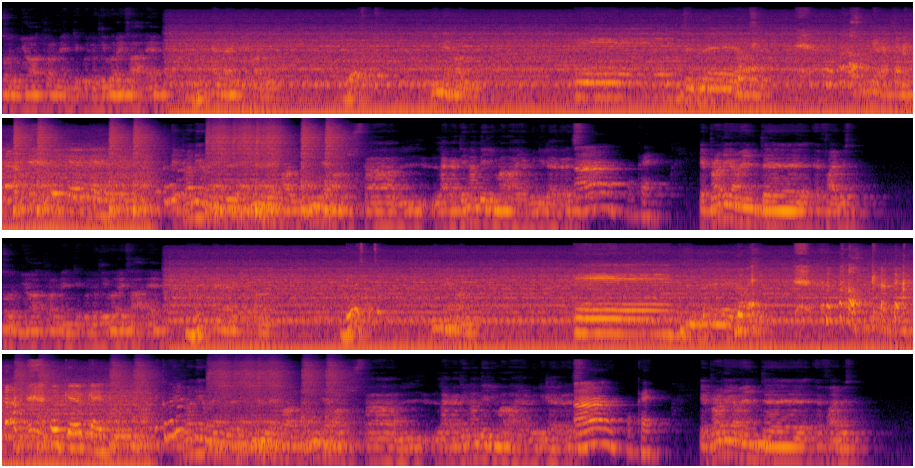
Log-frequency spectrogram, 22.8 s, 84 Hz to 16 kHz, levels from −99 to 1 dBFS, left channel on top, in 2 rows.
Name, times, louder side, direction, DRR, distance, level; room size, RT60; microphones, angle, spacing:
voice 1, 0.0-2.1 2.6-3.5 5.3-6.0 8.5-9.6 10.7-11.4 12.4-13.2 13.5-18.6 20.1-22.0, left 1 dB, 40° left, 0.5 m, -35 dB
sound 1, 2.0-13.2, equal, 50° right, 0.9 m, -35 dB
voice 2, 4.2-4.8 7.1-8.6 9.2-9.5 9.9-12.7 13.3-13.7 18.5-19.6, right 6 dB, 65° right, 0.3 m, -31 dB
Snare drum, 11.5-12.2 12.7-13.4 13.9-15.8, left 4 dB, 90° left, 0.6 m, -34 dB
6.2 x 2.2 x 2.6 m
head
